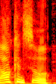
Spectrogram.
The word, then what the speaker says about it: Arkansas: Yeah, it's Arkansas. And that's how you That's how you pronounce it.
